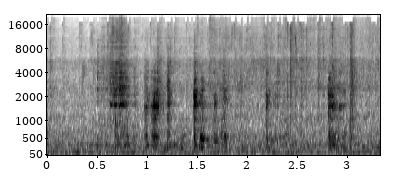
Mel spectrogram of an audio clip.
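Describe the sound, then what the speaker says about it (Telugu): Ginger garlic paste frying in a pan for a fish curry, a steady sizzle punctuated by several sharp scrapes and clinks of a spoon stirring against the metal, close and fairly loud. "ఇప్పుడు అనేది అల్లం వెల్లుల్లి పేస్ట్ అనేది బాగా వేయించాలి"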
